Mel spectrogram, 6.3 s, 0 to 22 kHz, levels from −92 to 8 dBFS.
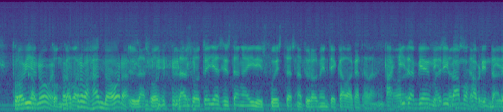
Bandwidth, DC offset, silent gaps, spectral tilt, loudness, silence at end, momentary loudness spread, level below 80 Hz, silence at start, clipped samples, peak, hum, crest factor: over 20 kHz; under 0.1%; none; -5 dB/octave; -23 LUFS; 0 s; 4 LU; -54 dBFS; 0 s; under 0.1%; -8 dBFS; none; 16 dB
